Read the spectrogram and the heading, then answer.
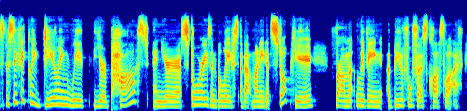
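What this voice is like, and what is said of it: Australian accent. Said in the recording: “I live in Australia, if you can't tell by my accent.”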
